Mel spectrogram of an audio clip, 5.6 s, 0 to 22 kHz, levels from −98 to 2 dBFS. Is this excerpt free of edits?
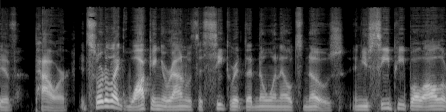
no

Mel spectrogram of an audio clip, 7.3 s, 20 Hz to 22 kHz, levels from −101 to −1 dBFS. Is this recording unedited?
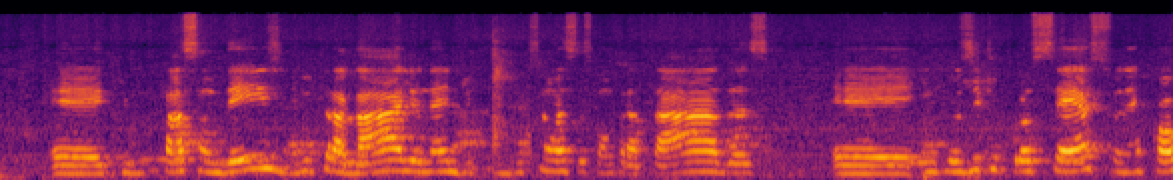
no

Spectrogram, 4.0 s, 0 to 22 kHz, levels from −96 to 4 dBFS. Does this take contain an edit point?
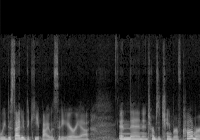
no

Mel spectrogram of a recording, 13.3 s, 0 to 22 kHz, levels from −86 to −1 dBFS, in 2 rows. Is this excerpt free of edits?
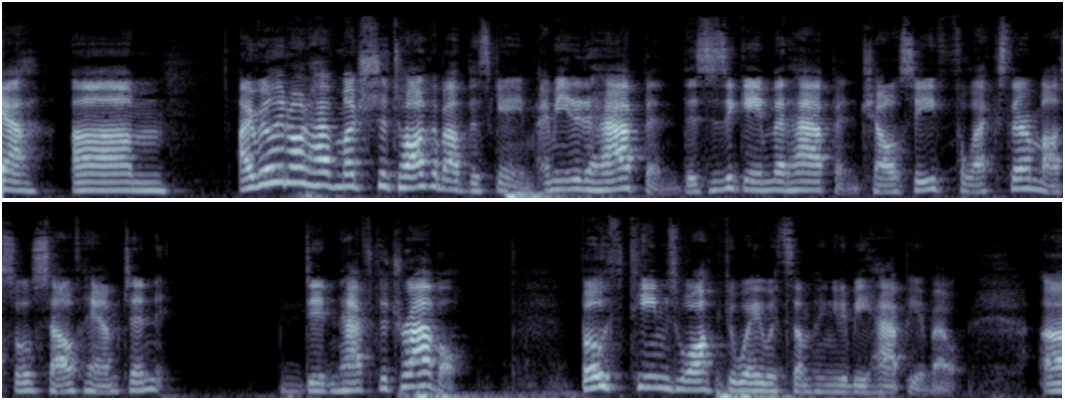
yes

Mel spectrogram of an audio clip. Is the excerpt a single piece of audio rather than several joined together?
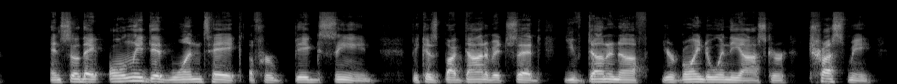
yes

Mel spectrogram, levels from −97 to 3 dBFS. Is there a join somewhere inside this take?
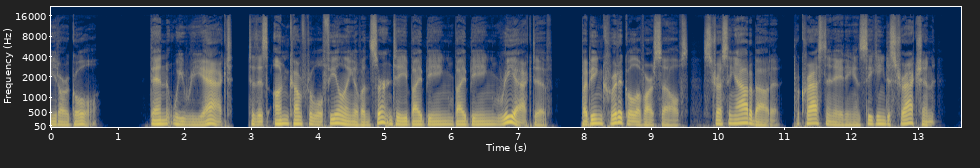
yes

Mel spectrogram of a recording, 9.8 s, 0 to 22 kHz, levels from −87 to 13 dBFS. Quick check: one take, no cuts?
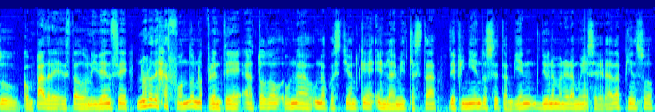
no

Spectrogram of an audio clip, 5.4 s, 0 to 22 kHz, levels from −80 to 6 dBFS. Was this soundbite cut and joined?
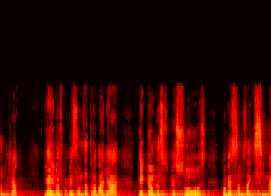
no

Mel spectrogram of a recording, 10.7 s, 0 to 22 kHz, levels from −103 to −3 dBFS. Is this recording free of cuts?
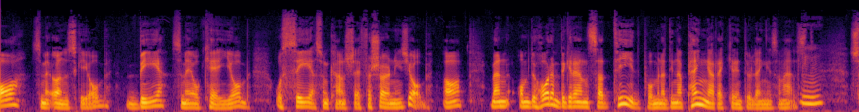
no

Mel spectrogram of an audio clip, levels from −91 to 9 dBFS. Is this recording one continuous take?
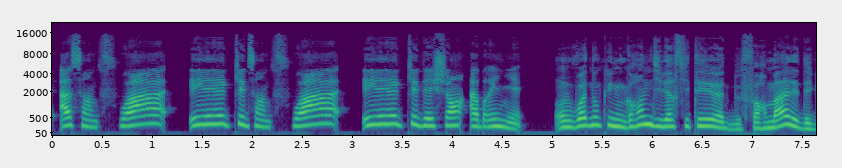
no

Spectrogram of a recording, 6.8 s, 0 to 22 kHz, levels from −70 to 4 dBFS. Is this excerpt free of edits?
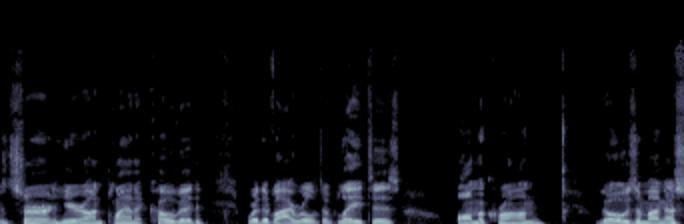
no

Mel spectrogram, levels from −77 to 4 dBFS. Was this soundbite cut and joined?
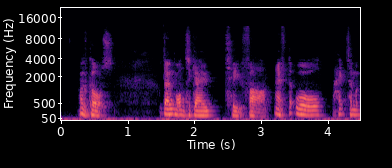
yes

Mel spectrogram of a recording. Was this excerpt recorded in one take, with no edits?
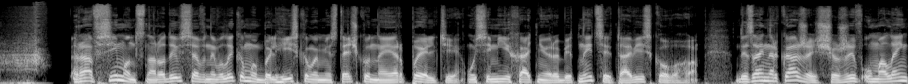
yes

